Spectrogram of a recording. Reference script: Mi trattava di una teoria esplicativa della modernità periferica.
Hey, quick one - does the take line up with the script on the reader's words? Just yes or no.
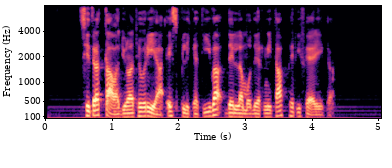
no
